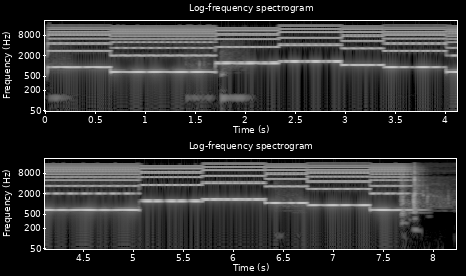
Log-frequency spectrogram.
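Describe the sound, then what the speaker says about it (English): Synthesizer top line from a single oscillator playing a square wave, a clean bright melody of sustained stepwise notes, evenly paced and alone, ringing like a chime before fading out at the end. "I've got one oscillator playing a square wave"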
